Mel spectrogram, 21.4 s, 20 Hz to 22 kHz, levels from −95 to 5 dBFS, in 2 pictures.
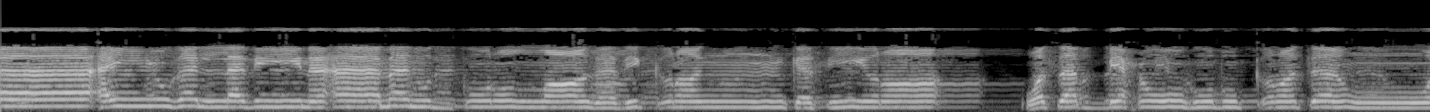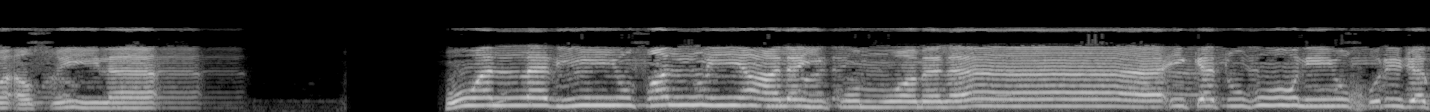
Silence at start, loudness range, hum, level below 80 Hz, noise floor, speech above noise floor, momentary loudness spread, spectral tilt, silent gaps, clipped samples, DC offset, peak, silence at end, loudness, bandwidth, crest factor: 0 s; 6 LU; none; -68 dBFS; -72 dBFS; 50 dB; 9 LU; -1.5 dB/octave; 13.39-13.98 s; under 0.1%; under 0.1%; -4 dBFS; 0 s; -21 LUFS; 8 kHz; 18 dB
